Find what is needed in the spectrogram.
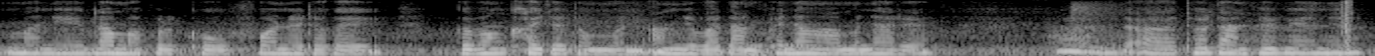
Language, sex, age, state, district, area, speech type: Bodo, female, 30-45, Assam, Kokrajhar, rural, spontaneous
